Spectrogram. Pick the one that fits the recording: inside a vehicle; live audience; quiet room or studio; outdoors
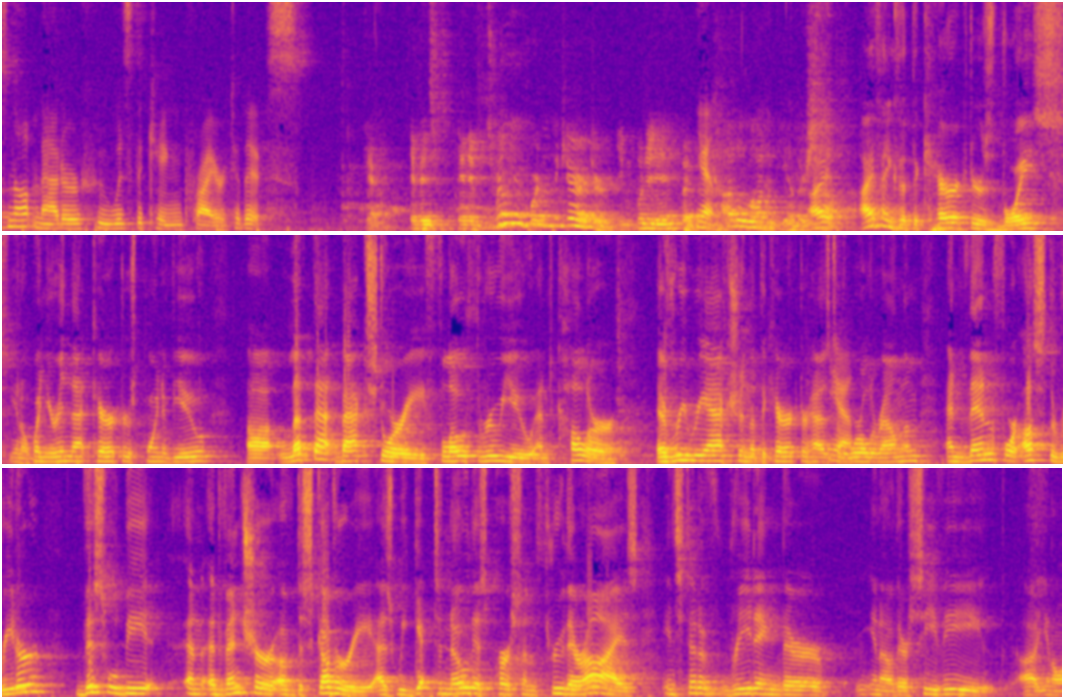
live audience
